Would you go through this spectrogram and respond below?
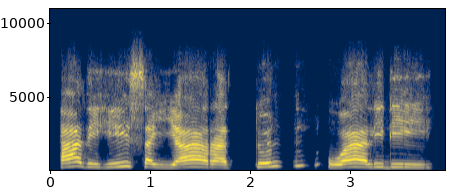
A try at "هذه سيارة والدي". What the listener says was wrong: Jangan ditanwin Om, mudhaf nggak boleh tanwin.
